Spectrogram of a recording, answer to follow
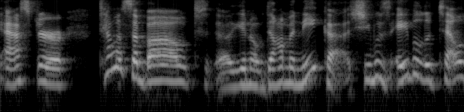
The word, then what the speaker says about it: Dominica: because when somebody asked her, tell us about, Dominica, she was able to tell them about her country. Well, first of all, she corrected them on how it's pronounced, Dominica. Dominica it is.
